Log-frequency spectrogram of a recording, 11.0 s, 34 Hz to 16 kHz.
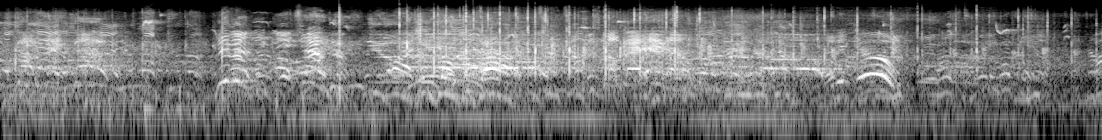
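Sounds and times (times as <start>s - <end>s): people shouting and yelling: 0.0s - 11.0s.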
